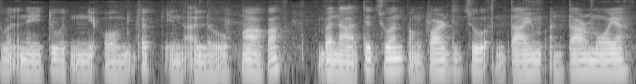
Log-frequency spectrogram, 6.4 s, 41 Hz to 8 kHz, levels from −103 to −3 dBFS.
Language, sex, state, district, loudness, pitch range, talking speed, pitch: Mizo, male, Mizoram, Aizawl, -21 LUFS, 85-100 Hz, 200 wpm, 95 Hz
